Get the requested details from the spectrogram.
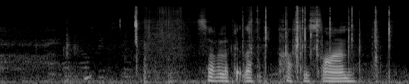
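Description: A plastic packet crinkles as a hand picks it up.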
